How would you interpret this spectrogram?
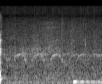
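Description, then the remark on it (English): A faint siren wails up and down steadily throughout, with a low rumble swelling briefly near the end. Nobody speaks. “Can you hear the sirens in the background?”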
